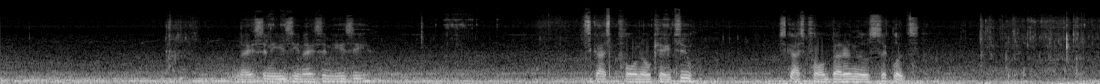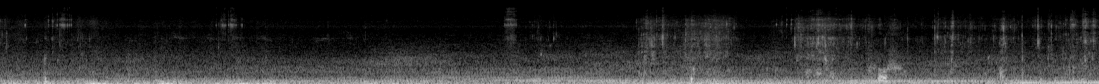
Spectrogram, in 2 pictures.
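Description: A fishing reel clicks and whirs as its handle is cranked close by.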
